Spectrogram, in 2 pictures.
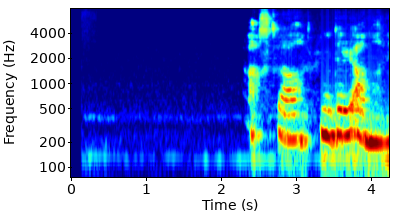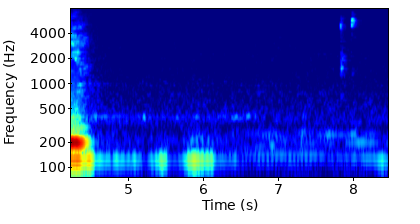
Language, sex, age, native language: Icelandic, female, 60-69, English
